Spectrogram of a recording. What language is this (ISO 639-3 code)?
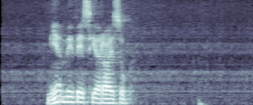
hun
